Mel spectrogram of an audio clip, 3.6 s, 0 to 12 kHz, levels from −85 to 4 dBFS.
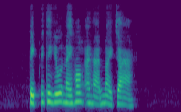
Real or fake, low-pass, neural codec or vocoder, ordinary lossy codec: fake; 10.8 kHz; codec, 44.1 kHz, 1.7 kbps, Pupu-Codec; MP3, 64 kbps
